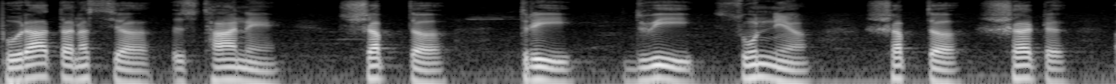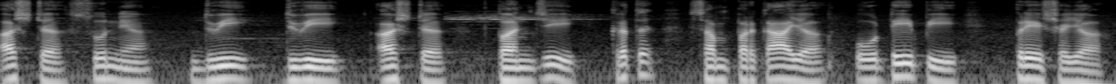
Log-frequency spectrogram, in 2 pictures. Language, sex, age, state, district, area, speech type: Sanskrit, male, 18-30, Bihar, East Champaran, urban, read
